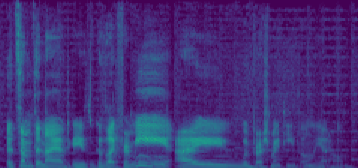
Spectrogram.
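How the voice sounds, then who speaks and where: A woman's voice: fairly low pitch, expressive, moderate pace, bright, forceful tone. A woman livestreamer chatting casually with viewers, explaining things conversationally and often repeating her points. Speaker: streamer, VTuber host chatting with viewers. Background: background music.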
